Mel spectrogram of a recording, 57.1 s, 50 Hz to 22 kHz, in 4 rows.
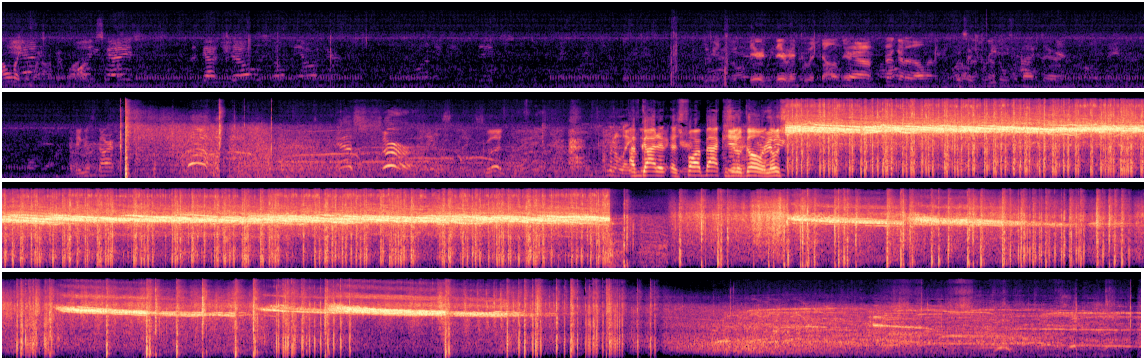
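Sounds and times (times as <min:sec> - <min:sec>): fireworks crackling: 0:00.0 - 0:19.8, 0:23.3 - 0:57.0
firework whistles: 0:15.1 - 0:20.5, 0:23.4 - 0:57.0
firework shell bangs: 0:24.2 - 0:51.1.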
